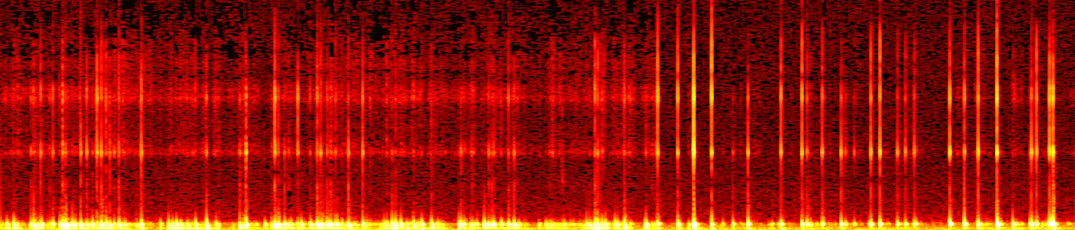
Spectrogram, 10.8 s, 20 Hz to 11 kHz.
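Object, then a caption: Textured plastic cup. Long nails tap and scratch the top of a hollow red plastic cup with a woven texture held over the mic. Dense, hollow, muffled scratching with a boomy resonance near 320 Hz fills the first six seconds, then gives way to sharper, separate taps with bright clicky edges.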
